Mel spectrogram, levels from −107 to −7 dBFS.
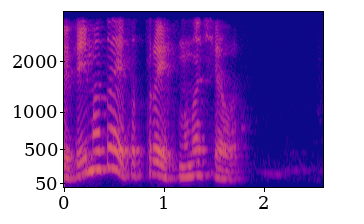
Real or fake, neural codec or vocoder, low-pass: fake; autoencoder, 48 kHz, 128 numbers a frame, DAC-VAE, trained on Japanese speech; 3.6 kHz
